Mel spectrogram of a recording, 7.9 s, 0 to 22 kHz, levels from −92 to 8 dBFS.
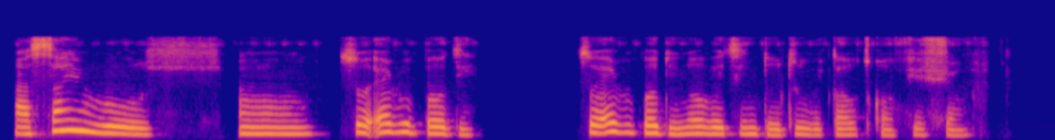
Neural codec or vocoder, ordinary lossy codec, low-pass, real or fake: codec, 16 kHz, 4 kbps, FunCodec, trained on Chinese and English, 50 frames a second; none; 7.2 kHz; fake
